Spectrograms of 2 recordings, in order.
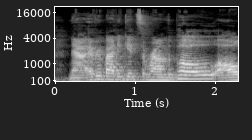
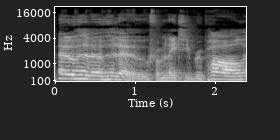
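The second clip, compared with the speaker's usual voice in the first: mock British [name] greeting; 4 semitones higher, 4 dB louder than usual. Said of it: "give her best British accent".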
